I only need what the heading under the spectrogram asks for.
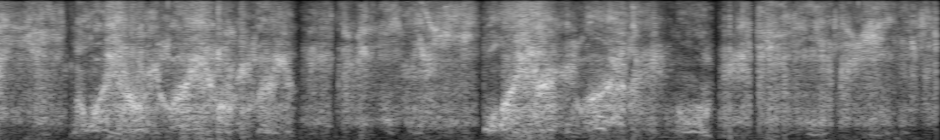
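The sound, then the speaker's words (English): A woman swallows a bun dipped in water: loud, wet, squelching gulps and smacking sounds in several long bursts with brief pauses between them, and no talking. “she gets the bun, dips it in water, that goes down next. Like a snake eating an egg.”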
